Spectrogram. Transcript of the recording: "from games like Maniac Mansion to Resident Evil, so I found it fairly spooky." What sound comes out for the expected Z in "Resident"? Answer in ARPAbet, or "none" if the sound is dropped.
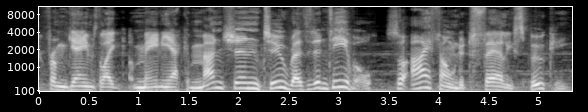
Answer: Z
